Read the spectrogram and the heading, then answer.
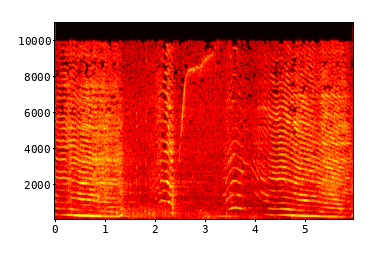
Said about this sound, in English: Any guesses? It's a whale, but the whale I'm talking about today ran into some trouble.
